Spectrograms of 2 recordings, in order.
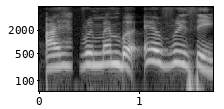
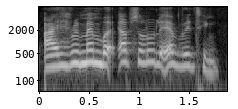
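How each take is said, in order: First: Said in the usual way. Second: Rushed, fast insistent repeat; faster repeat. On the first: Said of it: "the husband said". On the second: Retold or imitated. Husband insists to his wife, fast and pressing. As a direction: hurry the claim out. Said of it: "He talked to his wife".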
